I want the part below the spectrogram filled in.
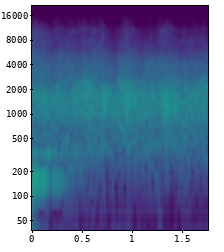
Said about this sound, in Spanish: Vamos, del otro aplauso fuerte.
